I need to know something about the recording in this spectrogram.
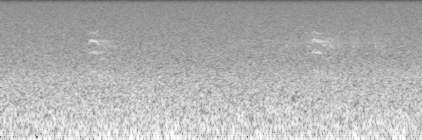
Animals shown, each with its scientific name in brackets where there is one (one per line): Yellow-bellied Sapsucker (Sphyrapicus varius)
